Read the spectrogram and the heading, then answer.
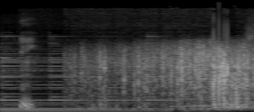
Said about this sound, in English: I just got the end of the explosion. Some of the rubble there.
